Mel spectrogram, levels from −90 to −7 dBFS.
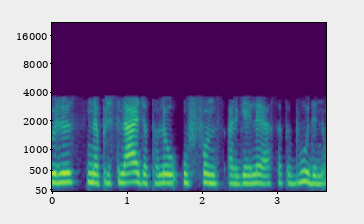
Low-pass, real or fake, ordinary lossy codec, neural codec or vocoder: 3.6 kHz; fake; MP3, 32 kbps; codec, 16 kHz in and 24 kHz out, 1 kbps, XY-Tokenizer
